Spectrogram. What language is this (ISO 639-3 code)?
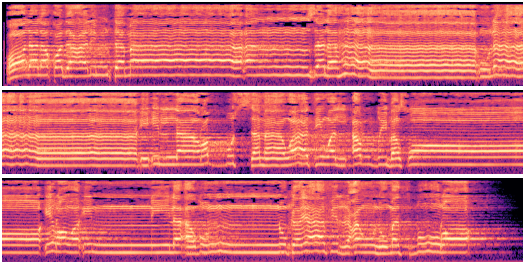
ara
